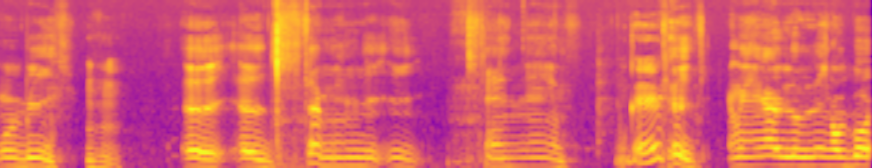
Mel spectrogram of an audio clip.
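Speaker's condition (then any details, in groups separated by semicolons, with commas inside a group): Cerebral palsy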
